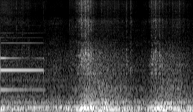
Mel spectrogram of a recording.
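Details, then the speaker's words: Truck starting with a loud, rough, raspy rumble from an exhaust leak; owner unsure if it is the manifold or a shot muffler. "Yeah, that's a problem we've got to fix. Exhaust leak somewhere. I don't know if it's at the manifold or the muffler is shot on the thing too."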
